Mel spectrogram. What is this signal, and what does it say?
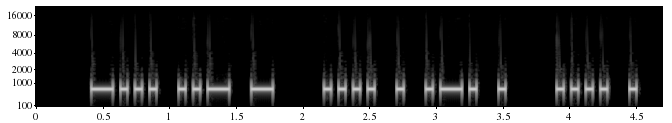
Morse code, heard as a keyed tone, about 21 wpm, 700 Hz. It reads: BUT HERE HE
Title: Sentences from Top 1600 Words 22wpm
